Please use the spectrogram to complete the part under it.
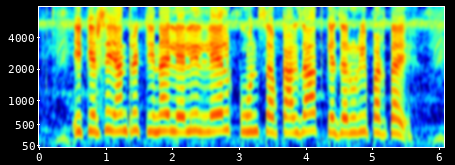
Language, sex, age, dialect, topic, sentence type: Maithili, female, 18-24, Angika, agriculture, question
